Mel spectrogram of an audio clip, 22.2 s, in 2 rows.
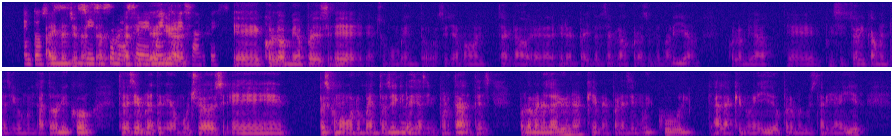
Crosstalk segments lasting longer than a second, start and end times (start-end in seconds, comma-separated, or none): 0.5-2.4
